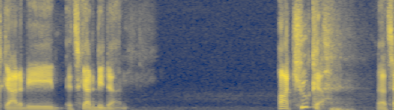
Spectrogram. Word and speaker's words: Pachuca: Pachuca, that's how it's pronounced.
